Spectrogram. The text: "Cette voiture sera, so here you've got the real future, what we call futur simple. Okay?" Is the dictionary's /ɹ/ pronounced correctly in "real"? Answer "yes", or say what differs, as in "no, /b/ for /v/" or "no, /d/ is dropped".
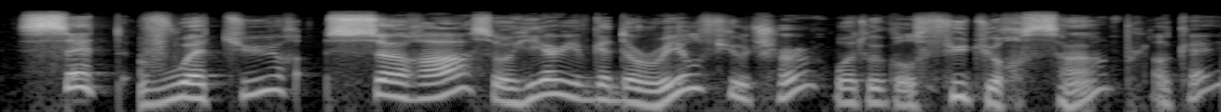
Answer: yes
